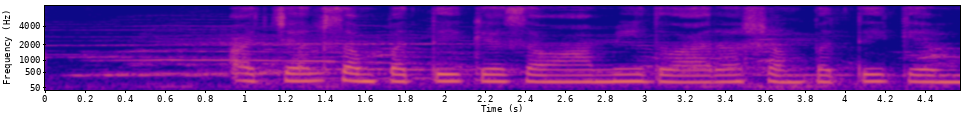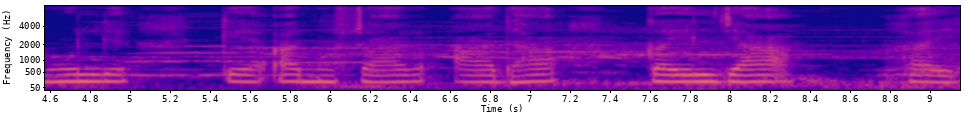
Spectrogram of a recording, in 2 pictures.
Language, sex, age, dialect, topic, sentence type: Magahi, female, 25-30, Southern, banking, statement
